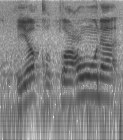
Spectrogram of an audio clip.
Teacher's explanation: یقطعون قلقلہ ہوگا لیکن تیسرے درجے کا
